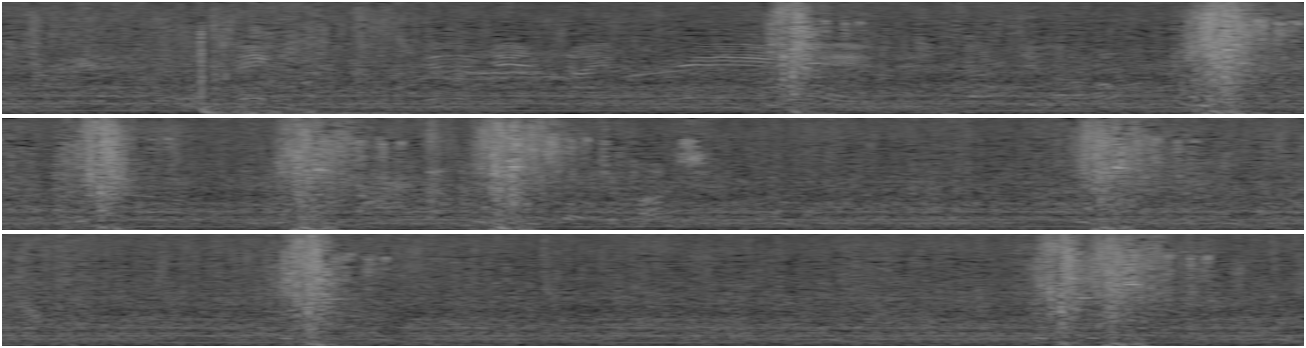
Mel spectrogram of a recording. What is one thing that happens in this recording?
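Loud blasts bang now and then.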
